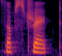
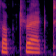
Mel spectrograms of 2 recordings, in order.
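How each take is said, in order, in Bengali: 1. t-এর আগে একটি অতিরিক্ত s ধ্বনি আসে। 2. t-এর আগে কোনো অতিরিক্ত s ধ্বনি আসে না। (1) "এটা কিন্তু একটা ভুল উচ্চারণ" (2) "সঠিক উচ্চারণটাই"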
